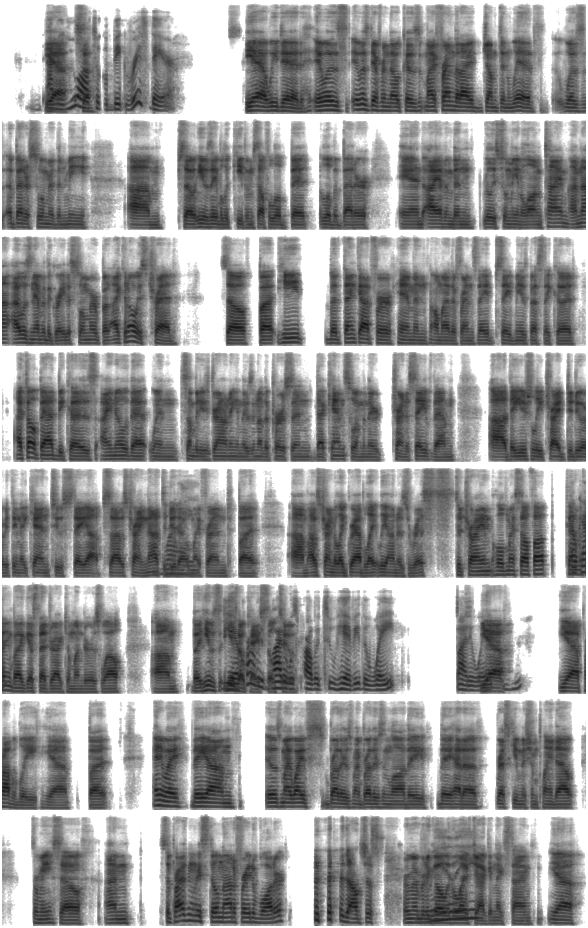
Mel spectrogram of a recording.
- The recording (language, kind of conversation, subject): English, unstructured, How does spending time in nature affect your mood or perspective?
- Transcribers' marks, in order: laugh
